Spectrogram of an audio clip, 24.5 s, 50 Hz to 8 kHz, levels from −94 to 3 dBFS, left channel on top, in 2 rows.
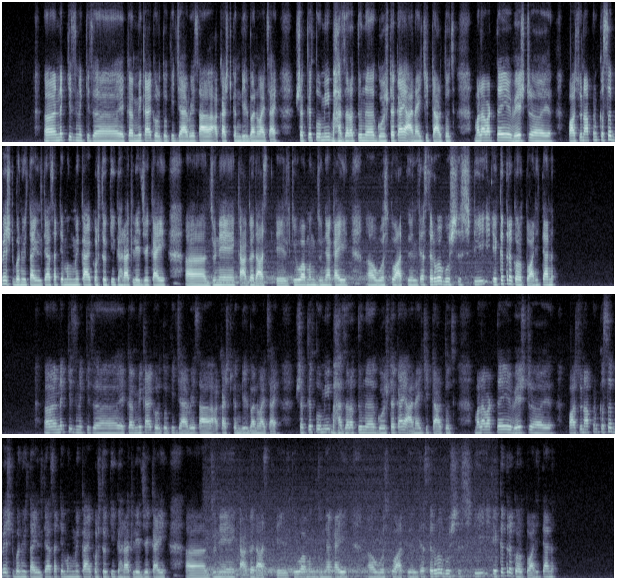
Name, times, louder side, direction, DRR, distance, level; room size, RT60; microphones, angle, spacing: voice 1, 0.8-11.0 11.3-23.3, left 7 dB, 85° left, 0.3 m, -22 dB
sound 1, 16.3-22.2, right 1 dB, 60° right, 0.9 m, -37 dB
8.0 x 2.8 x 2.2 m
head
